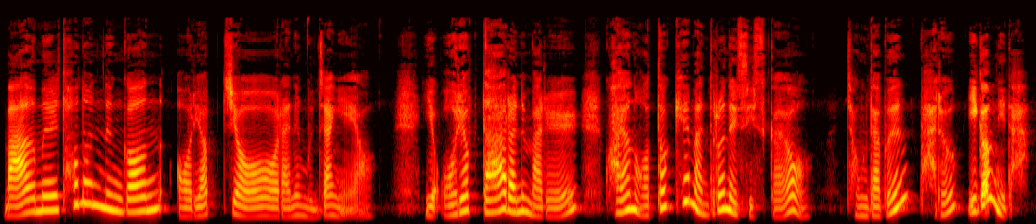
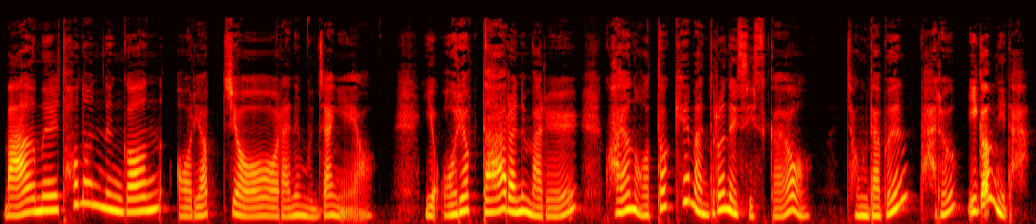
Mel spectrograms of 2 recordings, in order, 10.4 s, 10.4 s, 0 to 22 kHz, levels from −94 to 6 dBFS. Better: second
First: thin; very slightly; fading below 300 Hz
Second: none

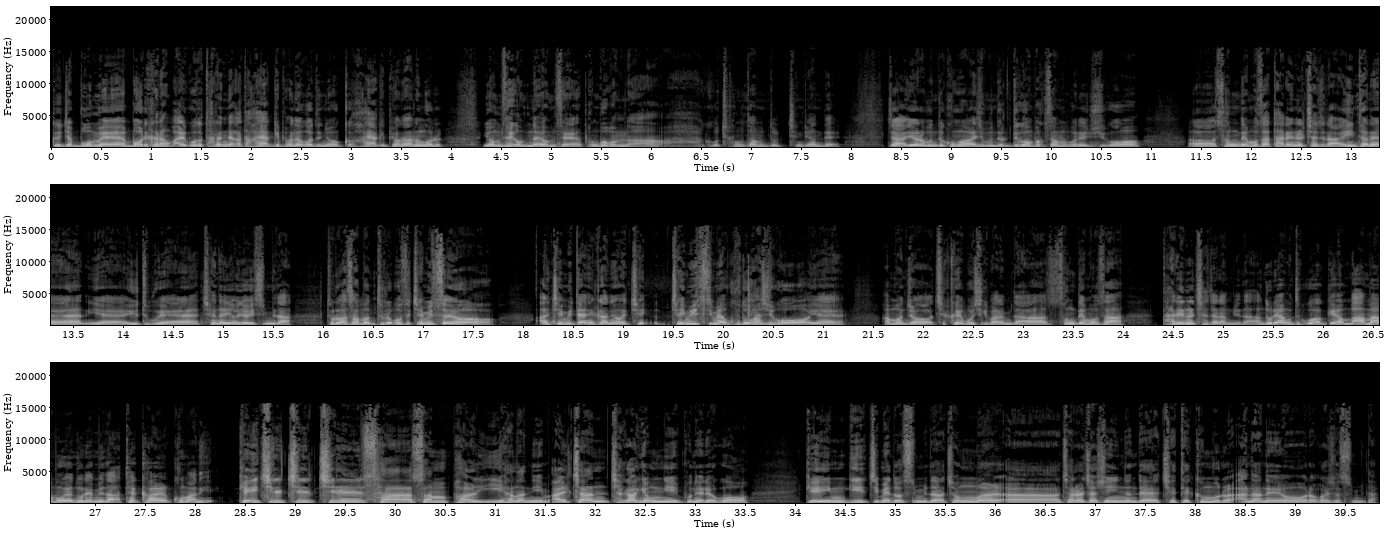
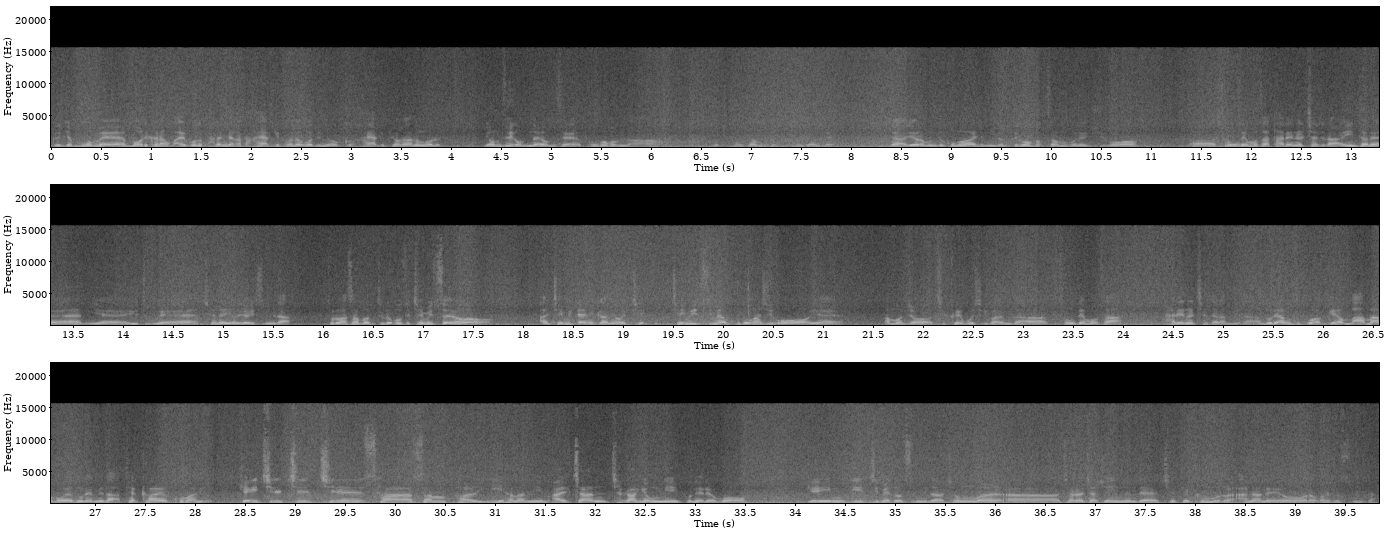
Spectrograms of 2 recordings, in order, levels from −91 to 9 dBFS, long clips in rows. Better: first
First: none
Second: hiss; loud; throughout; 7 dB below the speech

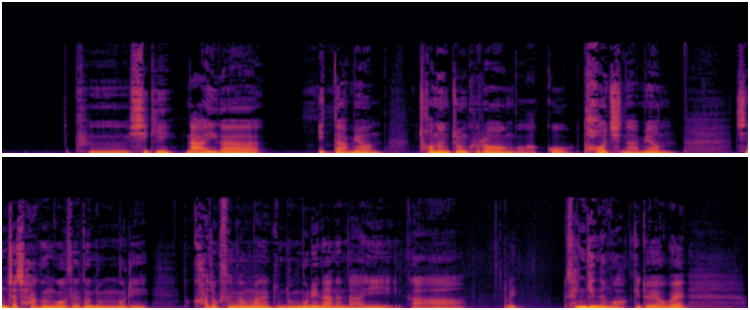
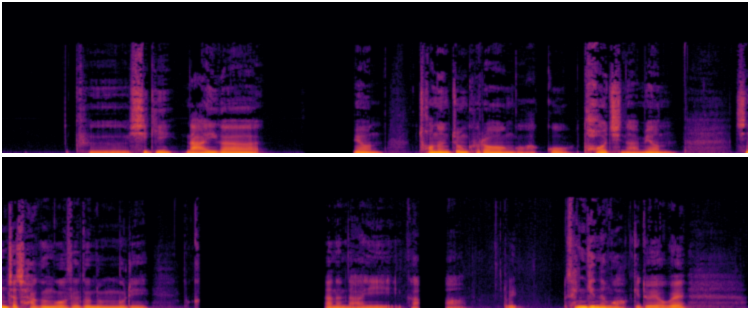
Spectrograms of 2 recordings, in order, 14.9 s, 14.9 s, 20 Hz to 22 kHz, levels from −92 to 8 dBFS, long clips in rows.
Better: first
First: none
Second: audio cutting out; at 3 s, at 9.5 s for 1.5 s and at 12 s

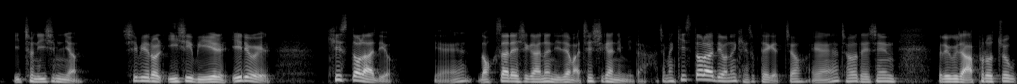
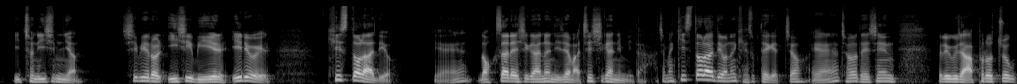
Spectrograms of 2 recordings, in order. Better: second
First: muffled; slightly; fading above 3 kHz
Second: none

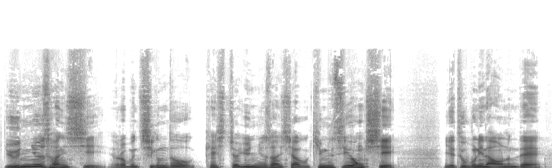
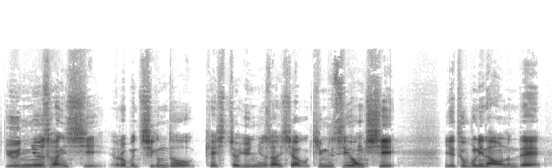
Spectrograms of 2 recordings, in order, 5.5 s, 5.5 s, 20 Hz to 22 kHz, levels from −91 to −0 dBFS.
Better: first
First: none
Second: thin; very; fading below 400 Hz

